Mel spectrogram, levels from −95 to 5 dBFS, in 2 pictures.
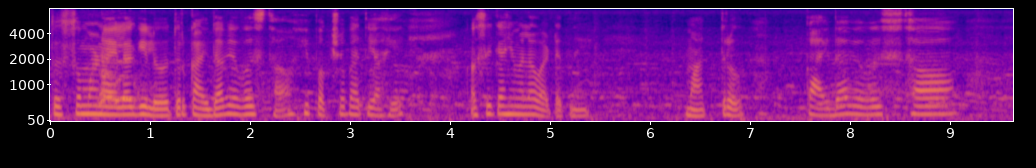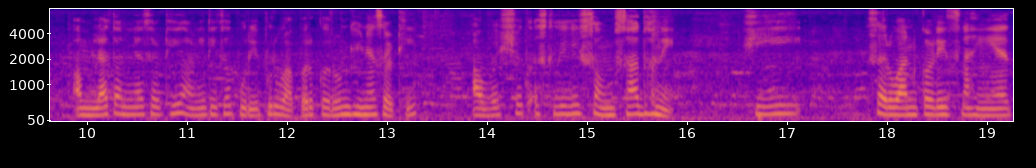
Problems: constant background noise, continuous background conversations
